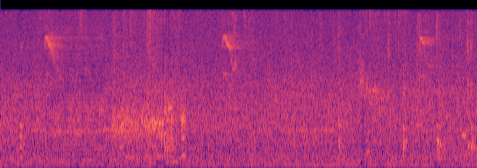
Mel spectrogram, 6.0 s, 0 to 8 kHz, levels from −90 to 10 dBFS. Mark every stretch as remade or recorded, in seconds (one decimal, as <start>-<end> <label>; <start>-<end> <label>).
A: 0.0-0.6 recorded; 0.6-1.3 remade; 1.3-6.0 recorded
